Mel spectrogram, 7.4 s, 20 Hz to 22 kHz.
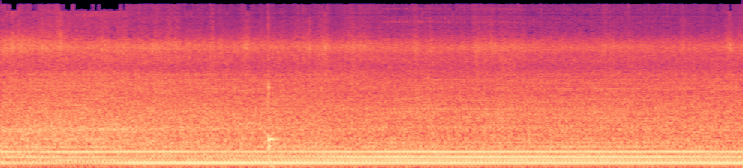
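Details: Free curb-pick John Deere JS63 mower, run to burn the tank dry for storage (about 25 minutes): steady, even drone with no misses, surges or knocks at constant speed; smooth normal running.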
